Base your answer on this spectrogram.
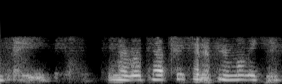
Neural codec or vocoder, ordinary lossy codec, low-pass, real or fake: codec, 44.1 kHz, 0.9 kbps, DAC; none; 3.6 kHz; fake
